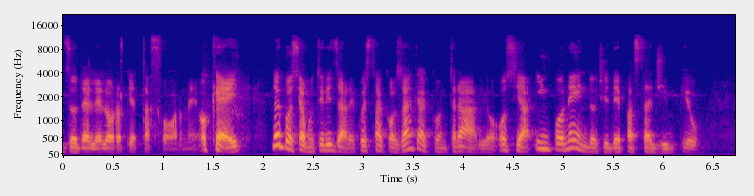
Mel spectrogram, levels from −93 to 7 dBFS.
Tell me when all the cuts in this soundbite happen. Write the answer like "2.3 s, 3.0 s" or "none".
none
